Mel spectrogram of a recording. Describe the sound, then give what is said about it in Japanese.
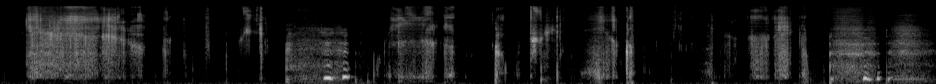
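Crunching and biting of someone eating ice cream, with many irregular crisp bursts of mouth noise and brief pauses between them. “アイス食べてるだけだよ。”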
